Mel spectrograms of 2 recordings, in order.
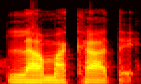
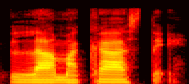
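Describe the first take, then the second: First: The s sound before the t is dropped. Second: The s sound before the t is pronounced.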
